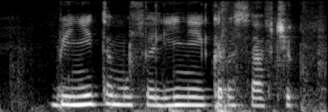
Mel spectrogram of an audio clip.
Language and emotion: Russian, neutral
